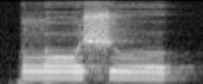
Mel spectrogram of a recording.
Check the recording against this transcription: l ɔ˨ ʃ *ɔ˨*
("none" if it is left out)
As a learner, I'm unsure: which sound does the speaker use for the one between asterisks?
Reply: ʊ˨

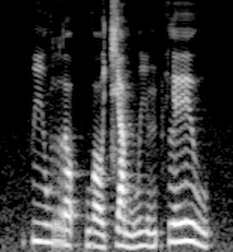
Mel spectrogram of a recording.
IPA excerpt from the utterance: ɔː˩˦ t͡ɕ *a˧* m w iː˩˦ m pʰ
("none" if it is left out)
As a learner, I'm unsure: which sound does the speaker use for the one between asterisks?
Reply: a˨˩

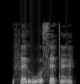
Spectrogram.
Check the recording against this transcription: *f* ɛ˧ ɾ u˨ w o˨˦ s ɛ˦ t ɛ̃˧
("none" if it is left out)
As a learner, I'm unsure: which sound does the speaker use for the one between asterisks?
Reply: f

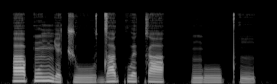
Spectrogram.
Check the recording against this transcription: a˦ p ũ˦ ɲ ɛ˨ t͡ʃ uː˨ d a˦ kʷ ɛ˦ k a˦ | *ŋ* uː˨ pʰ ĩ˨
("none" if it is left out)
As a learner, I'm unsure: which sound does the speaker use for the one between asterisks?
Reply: ŋ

